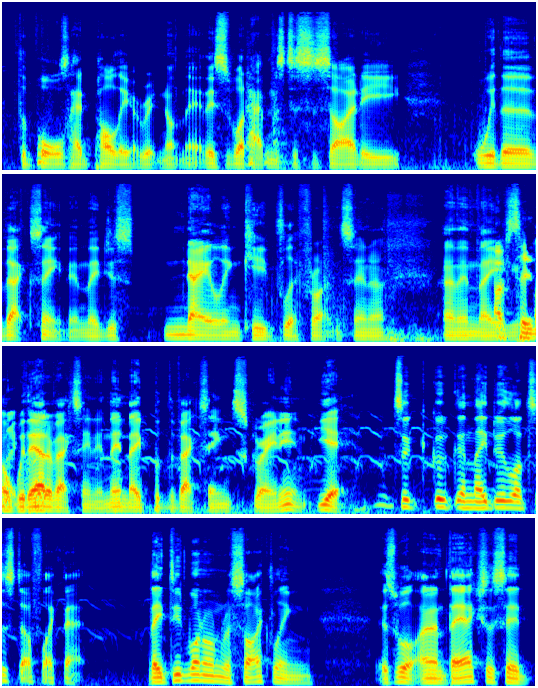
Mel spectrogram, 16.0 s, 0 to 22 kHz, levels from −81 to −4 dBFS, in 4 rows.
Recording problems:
animal sounds; faint; throughout; 25 dB below the speech

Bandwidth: 17 kHz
